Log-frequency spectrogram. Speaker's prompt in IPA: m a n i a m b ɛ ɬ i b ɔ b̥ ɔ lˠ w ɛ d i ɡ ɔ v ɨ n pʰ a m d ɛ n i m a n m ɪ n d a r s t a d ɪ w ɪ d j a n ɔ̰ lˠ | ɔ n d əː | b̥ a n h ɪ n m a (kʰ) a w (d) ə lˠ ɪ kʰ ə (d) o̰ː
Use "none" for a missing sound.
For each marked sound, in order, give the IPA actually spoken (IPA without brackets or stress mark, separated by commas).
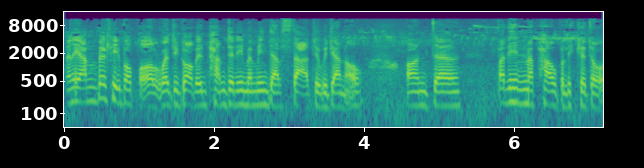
pʰ, b, d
